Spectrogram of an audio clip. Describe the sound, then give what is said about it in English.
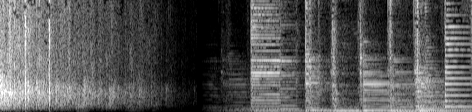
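Audience applause thanking the guest speaker at a Stanford Technology Ventures Program Entrepreneurial Thought Leader Series lecture, a dense wash of clapping that fades out by about two seconds, followed by a rising burst of bright music taking over. “I hope you will join me in thanking”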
